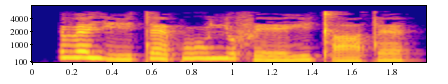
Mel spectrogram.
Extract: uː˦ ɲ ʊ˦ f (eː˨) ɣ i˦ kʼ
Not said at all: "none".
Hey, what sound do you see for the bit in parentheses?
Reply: eː˨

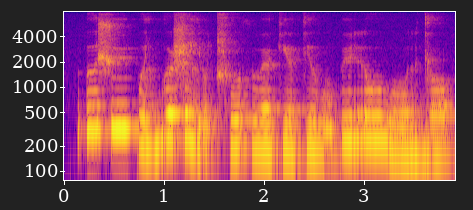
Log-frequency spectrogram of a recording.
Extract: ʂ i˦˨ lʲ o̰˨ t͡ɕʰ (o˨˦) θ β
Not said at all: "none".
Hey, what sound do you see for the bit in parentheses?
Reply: u˨˦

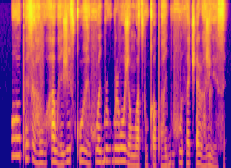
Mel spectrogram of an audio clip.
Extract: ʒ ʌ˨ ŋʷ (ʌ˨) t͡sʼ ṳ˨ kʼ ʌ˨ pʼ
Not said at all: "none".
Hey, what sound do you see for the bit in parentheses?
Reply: a˨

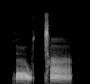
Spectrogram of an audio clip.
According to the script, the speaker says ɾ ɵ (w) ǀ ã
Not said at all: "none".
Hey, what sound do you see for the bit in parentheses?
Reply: w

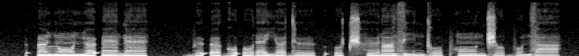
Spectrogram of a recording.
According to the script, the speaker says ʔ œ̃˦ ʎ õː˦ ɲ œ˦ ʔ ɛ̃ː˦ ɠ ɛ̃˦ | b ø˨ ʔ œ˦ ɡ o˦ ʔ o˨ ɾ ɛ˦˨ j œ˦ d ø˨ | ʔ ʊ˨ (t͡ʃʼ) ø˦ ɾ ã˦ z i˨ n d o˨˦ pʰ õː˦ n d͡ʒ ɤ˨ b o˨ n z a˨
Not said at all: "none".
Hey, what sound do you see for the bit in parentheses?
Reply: t͡ʃʰ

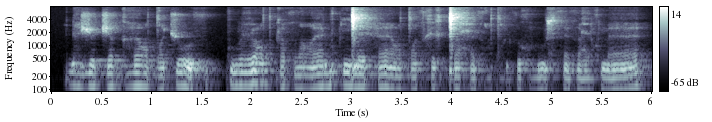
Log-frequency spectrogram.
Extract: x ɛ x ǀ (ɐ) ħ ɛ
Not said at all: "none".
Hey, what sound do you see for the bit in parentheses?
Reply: ɐ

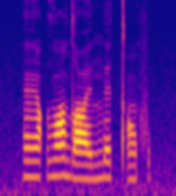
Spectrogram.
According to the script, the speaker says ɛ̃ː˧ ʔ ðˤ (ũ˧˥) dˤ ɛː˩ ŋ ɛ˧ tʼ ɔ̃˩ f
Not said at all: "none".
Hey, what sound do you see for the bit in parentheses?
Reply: ũ˧˥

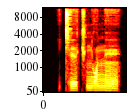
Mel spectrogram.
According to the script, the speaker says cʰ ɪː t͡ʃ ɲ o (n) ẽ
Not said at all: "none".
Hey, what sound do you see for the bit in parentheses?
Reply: n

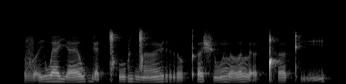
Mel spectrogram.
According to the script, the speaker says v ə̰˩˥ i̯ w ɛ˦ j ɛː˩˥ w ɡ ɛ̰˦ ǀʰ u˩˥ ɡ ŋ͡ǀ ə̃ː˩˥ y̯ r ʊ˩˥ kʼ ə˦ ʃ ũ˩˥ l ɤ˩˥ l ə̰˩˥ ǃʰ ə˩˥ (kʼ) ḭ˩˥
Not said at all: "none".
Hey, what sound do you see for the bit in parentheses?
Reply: kʼ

